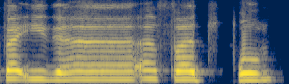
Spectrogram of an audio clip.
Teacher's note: تو یہ ڈسکنیکٹڈ مد ہے، مد منفصل ہے. اس کو ہم نے 4 کاؤنٹ لمبا کرنا ہے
